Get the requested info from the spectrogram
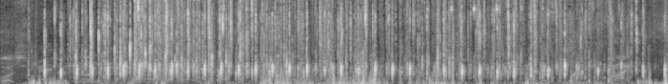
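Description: A small crowd clapping, starting about half a second in and going on steadily, with voices chattering underneath.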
